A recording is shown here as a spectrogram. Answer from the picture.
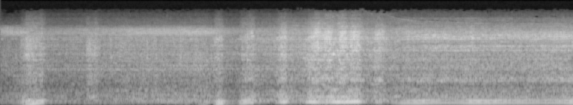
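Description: Engine of a four-wheel drive bogged to its axles in soft beach sand, revving up in two short rising bursts, then held at steady revs for the last few seconds as the driver tries to get it moving.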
